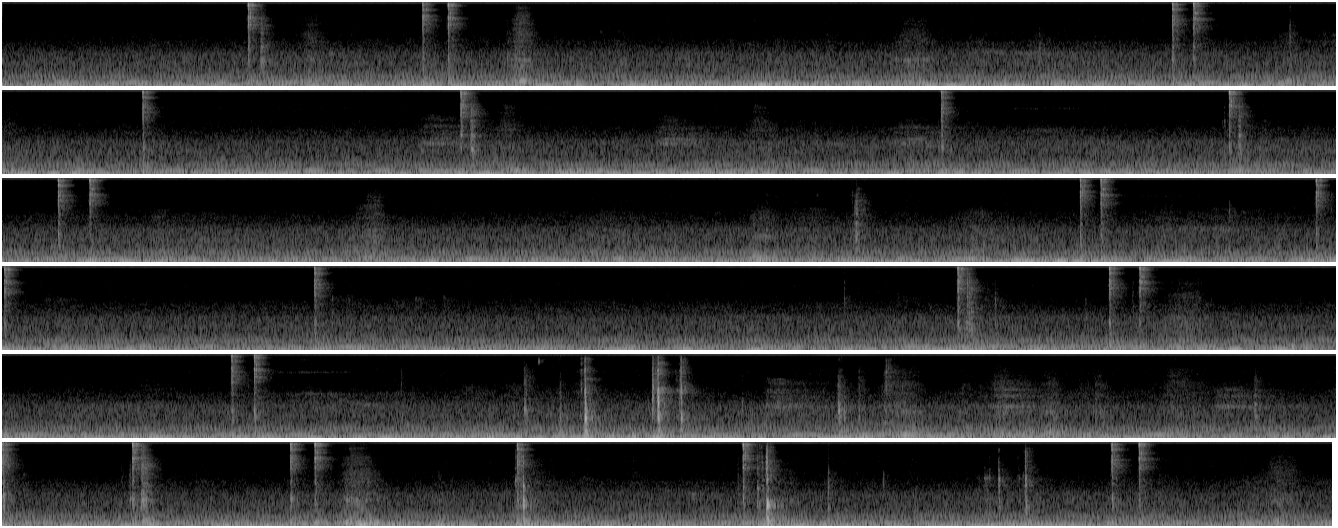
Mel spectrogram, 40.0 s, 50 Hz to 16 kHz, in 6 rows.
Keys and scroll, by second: 29.9 super+-, 38.2 i.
